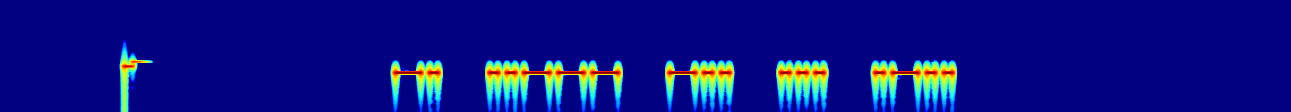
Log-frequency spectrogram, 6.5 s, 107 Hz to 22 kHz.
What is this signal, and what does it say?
Morse code, heard as a keyed tone, about 28 wpm, spaced as for 20 wpm, 700 Hz. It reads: N2DSL
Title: USA Call Signs - 5 Characters - 2x Character Spacing - 28wpm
